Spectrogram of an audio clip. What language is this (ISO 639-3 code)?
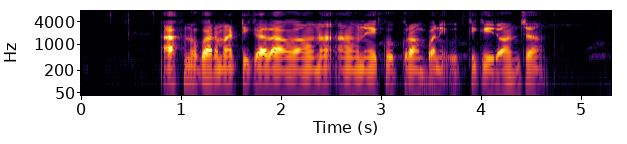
nep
